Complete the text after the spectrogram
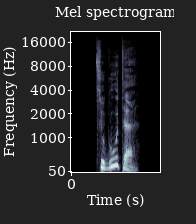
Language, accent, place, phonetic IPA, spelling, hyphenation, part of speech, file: German, Germany, Berlin, [ˌt͡suˈɡuːtə], zugute, zu‧gu‧te, adverb, De-zugute.ogg
- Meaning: indicates something is for the benefit of the dative object of the verb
